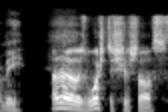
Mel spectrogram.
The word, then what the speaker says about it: Worcester: saying it I just in the public chat pronounce that for me I thought it was wer sauce like wer yeah yeah that's what I thought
